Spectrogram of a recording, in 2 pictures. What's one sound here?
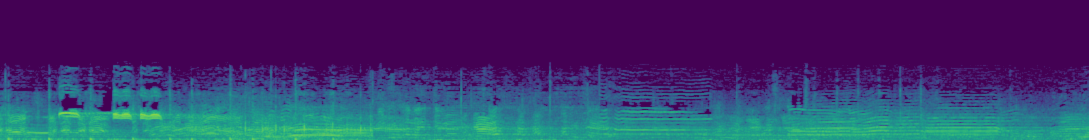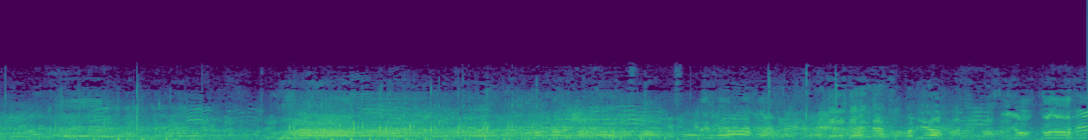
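Lacrosse sticks clack together.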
